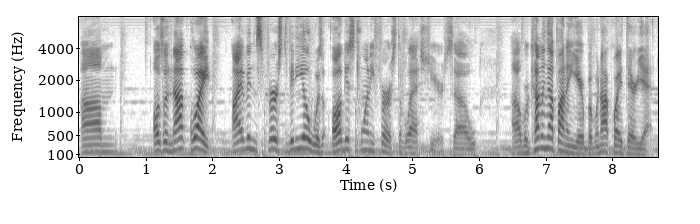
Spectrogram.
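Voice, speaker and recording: A man's voice: on the high side, animated, moderate pace, a bit bright, faint music behind. A man hosting a live drawing stream, chatting casually with viewers in an easygoing, rambling way with lots of fillers and little chuckles.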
